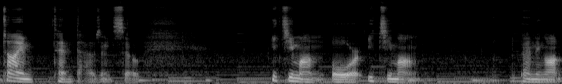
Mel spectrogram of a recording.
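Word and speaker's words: 一万: but the same thing if you want to write ten thousand by itself it's not just mon it's actually ichiman you have to specify that it's one time ten thousand so ichiman or ichimong depending on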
